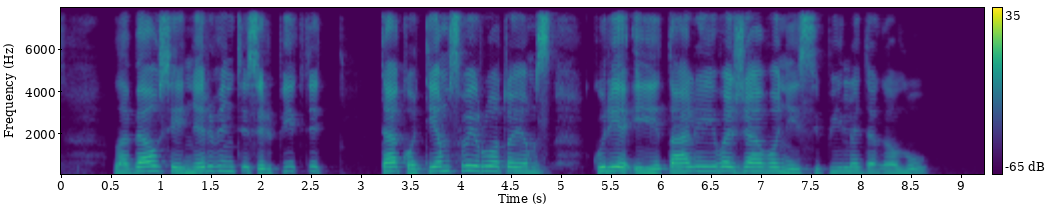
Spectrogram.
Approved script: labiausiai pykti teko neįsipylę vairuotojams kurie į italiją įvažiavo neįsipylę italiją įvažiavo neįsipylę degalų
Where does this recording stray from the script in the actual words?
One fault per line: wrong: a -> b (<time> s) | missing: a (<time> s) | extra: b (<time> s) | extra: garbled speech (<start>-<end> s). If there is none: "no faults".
extra: nervintis ir (1.3 s)
wrong: neįsipylę -> tiems (3.7 s)
missing: italiją įvažiavo neįsipylę (8.0 s)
